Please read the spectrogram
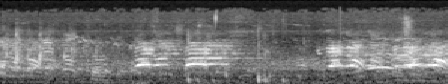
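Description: Faint shouting voices of players and spectators across a football pitch, in short calls, with a single dull thud about two and a half seconds in.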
